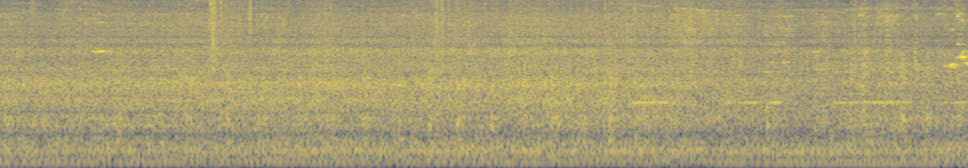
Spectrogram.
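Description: Heavy diesel earthmoving machinery running steadily with a deep rumble. About four seconds in, a repeating high beep starts.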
